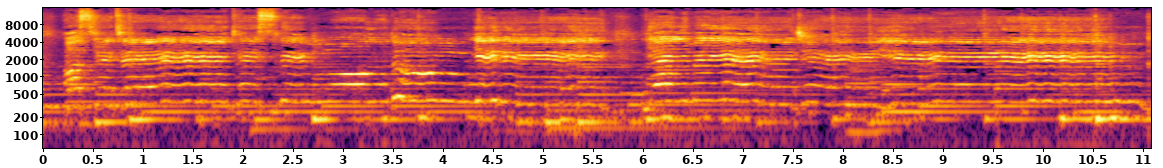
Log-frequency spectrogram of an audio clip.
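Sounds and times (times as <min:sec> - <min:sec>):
woman singing slow song: 0:00.0 - 0:11.0.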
